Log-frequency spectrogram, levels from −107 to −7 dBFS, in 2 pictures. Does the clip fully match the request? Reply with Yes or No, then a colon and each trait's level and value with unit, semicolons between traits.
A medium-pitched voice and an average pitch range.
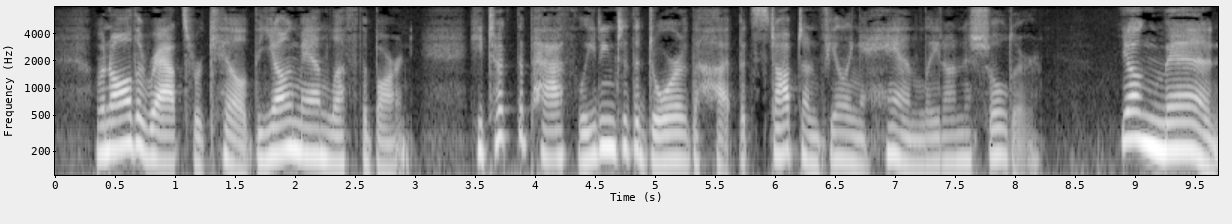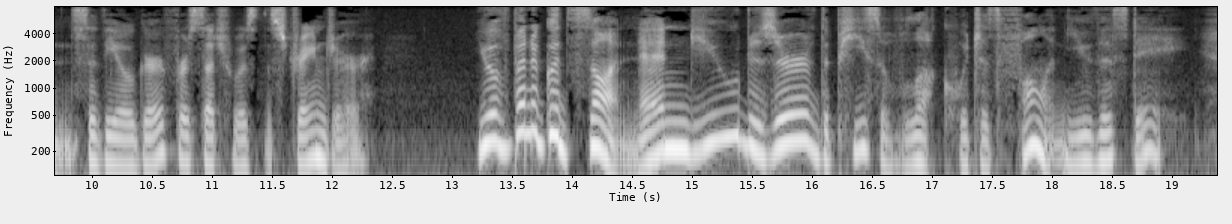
No: medium, 175 Hz; wide, 6.2 semitones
